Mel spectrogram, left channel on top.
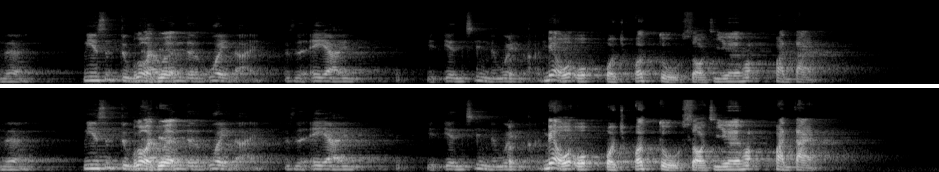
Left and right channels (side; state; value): left; quieter; 7.8 dB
